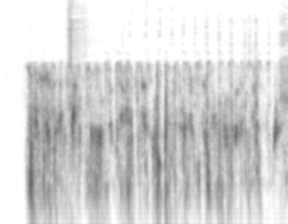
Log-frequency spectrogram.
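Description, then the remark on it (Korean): A voice imitates boiling water as a final encore: a steady, bubbling stream of rapid wet pops and gurgles, fairly loud, running for about four seconds after a brief silence, with no talking. “자 마지막 앵콜로 물 끓는 소리로 끝내겠습니다.”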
